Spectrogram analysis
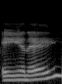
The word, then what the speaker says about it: ANA: Is it Ana or ANA? How do you pronounce Well, Ana? no, as in Nirvana, yeah.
